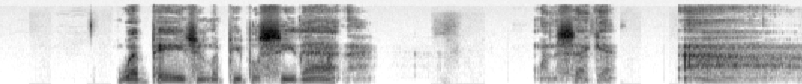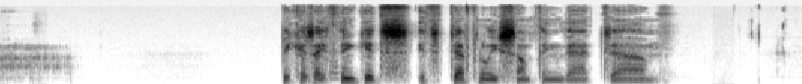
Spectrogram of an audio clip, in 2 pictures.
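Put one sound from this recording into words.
A middle-aged man talks calmly over an online call, in short bursts with pauses.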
